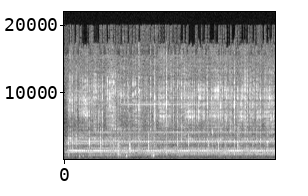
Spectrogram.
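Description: A Brother PT-H105 handheld label printer feeding out a label gives a faint, steady mechanical whir with a soft ratcheting buzz and a few small clicks, heard alone and close.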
